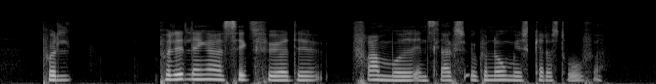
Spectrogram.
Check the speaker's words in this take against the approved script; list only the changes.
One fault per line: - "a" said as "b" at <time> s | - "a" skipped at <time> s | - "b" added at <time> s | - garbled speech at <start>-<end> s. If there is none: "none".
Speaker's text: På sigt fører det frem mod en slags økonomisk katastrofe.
- "lidt længere" added at 1.7 s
